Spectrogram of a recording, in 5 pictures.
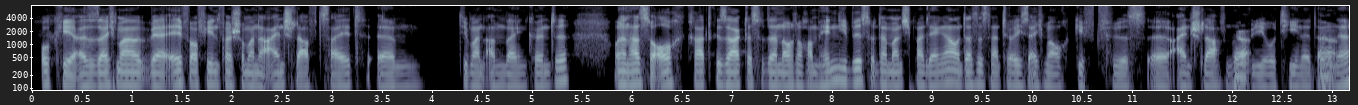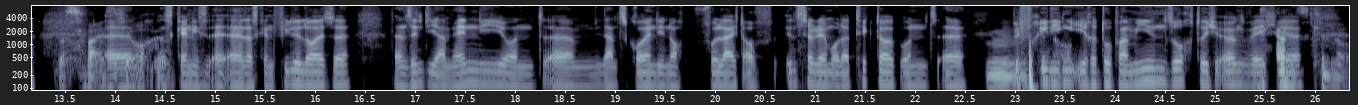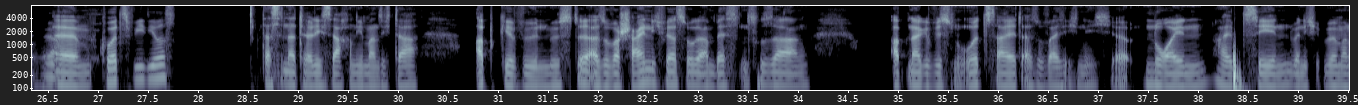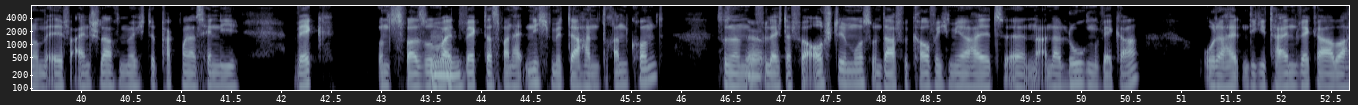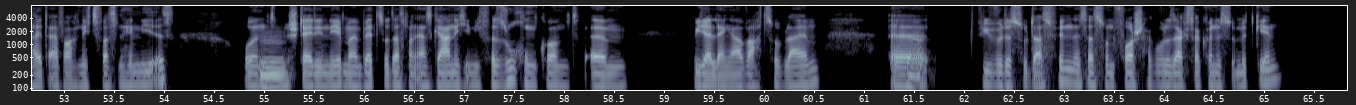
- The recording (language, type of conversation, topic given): German, advice, Warum fällt es dir trotz eines geplanten Schlafrhythmus schwer, morgens pünktlich aufzustehen?
- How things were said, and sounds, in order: "anpeilen" said as "anbeien"; laughing while speaking: "das weiß ich auch"; other background noise; chuckle; laughing while speaking: "ganz genau"; stressed: "Versuchung"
